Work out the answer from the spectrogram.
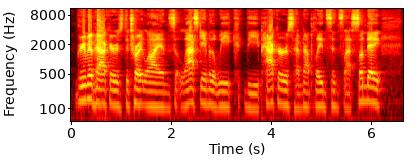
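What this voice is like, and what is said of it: Nasal, congested voice. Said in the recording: “my voice may sound a little nasally”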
